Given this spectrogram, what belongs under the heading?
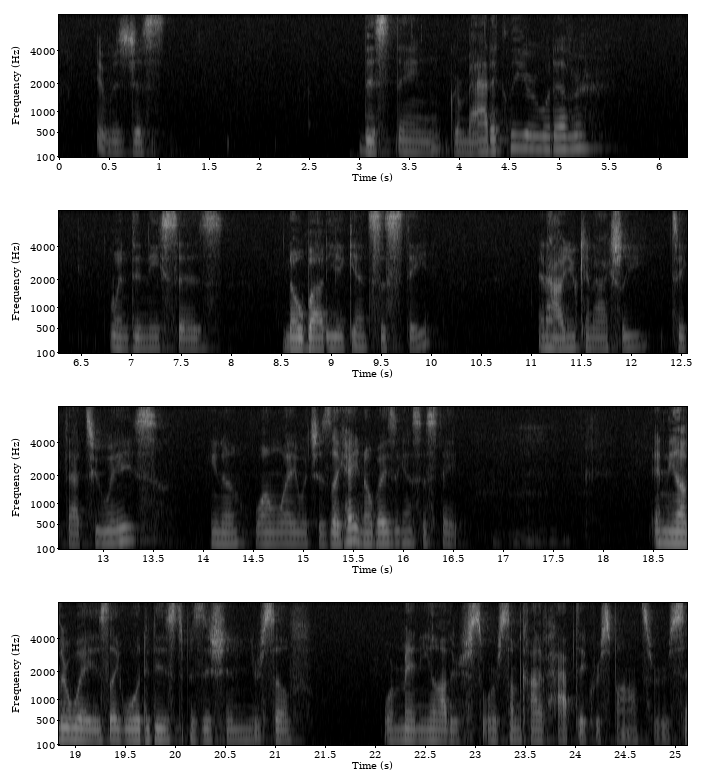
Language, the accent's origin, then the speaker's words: English; United States; Or I can't, but I'm American, so maybe y'all can, I don't know.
